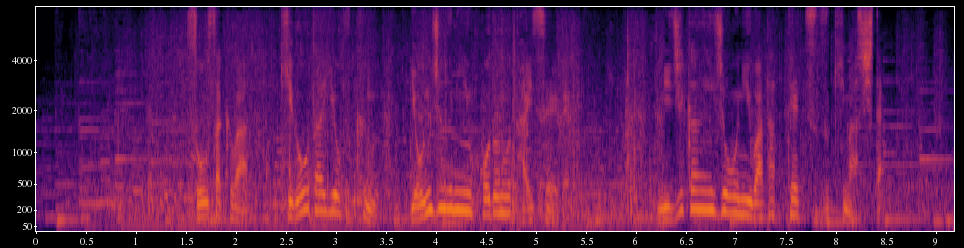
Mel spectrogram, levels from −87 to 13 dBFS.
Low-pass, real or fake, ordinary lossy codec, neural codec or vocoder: none; real; none; none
